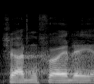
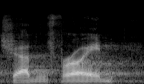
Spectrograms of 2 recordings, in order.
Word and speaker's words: Schadenfreude: Schadenfreude, yeah. And thank you for making it four syllables and not Schadenfreude, the way you hear it all the time.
